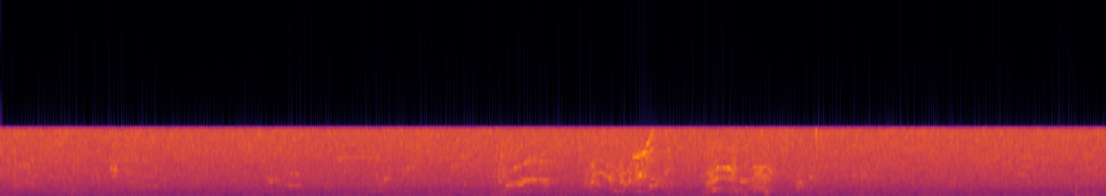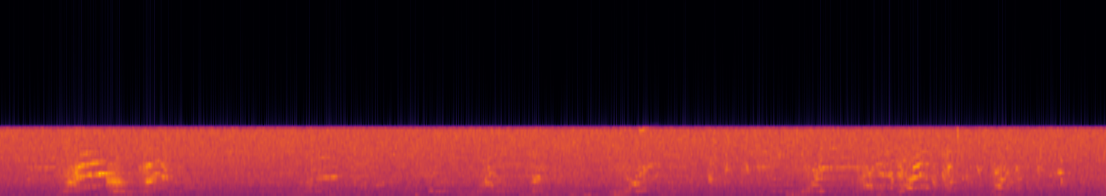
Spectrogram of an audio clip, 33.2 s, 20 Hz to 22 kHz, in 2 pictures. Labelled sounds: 0.2	2.5	killer whale, 0.53 to 4.9 kHz
4.0	4.6	killer whale, 0.82 to 3.5 kHz
4.9	10.2	killer whale, 0.50 to 8.0 kHz
10.5	11.7	killer whale, southern resident, 0.16 to 6.2 kHz
11.8	12.3	killer whale, 0.53 to 3.4 kHz
15.0	15.5	killer whale, 0.98 to 5.0 kHz
16.9	19.3	killer whale, southern resident, 0.14 to 8.0 kHz
21.1	22.5	killer whale, 0.50 to 5.0 kHz
23.0	23.6	killer whale, 0.14 to 2.5 kHz
23.6	24.9	killer whale, southern resident, 0.08 to 8.0 kHz
25.7	27.0	killer whale, 0.14 to 8.0 kHz
27.2	28.3	killer whale, southern resident, 0.21 to 5.6 kHz
28.4	32.7	killer whale, 0.04 to 8.0 kHz

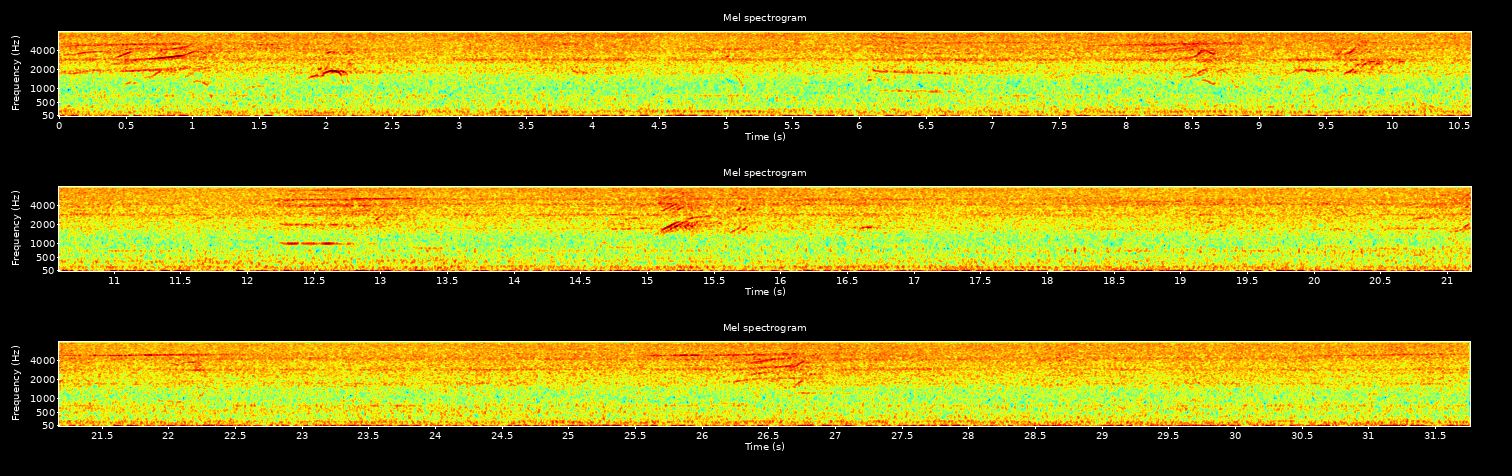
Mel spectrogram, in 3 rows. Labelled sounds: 0.0	1.2	killer whale, 1.2 to 5.2 kHz
1.8	2.2	killer whale, 1.5 to 3.8 kHz
6.0	6.7	killer whale, 0.85 to 2.0 kHz
9.3	10.0	killer whale, 1.8 to 4.0 kHz
12.2	13.2	killer whale, 2.4 to 6.9 kHz
14.7	15.8	killer whale, 1.5 to 6.5 kHz
25.6	26.9	killer whale, 1.2 to 5.2 kHz

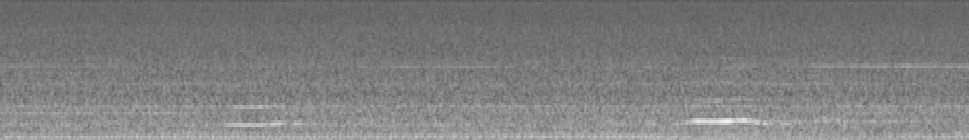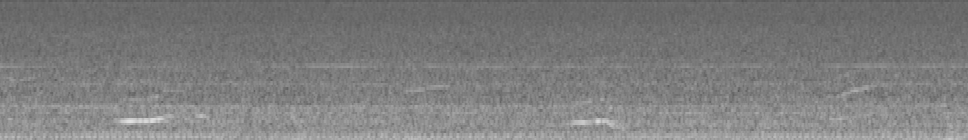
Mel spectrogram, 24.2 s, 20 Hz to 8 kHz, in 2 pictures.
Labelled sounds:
17.2	17.4	humpback whale, 1.0 to 1.2 kHz
22.6	23.0	humpback whale, 0.90 to 1.2 kHz

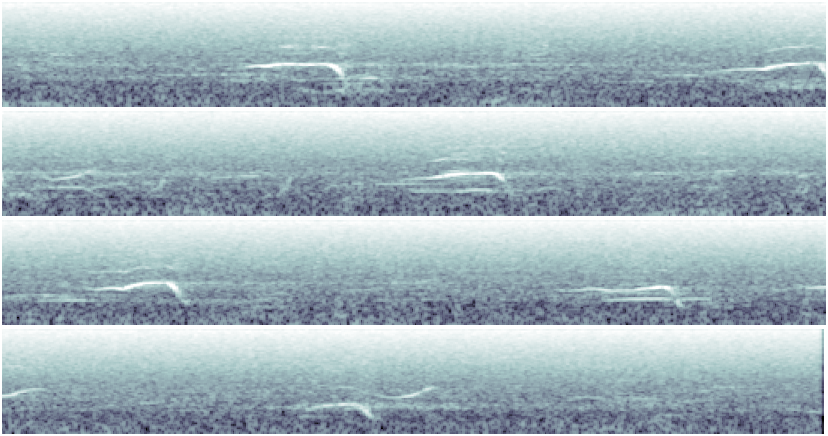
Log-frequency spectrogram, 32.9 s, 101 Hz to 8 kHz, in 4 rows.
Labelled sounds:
7.7	8.2	humpback whale, 1.0 to 1.3 kHz
12.5	12.8	humpback whale, 0.96 to 1.2 kHz
17.4	18.1	humpback whale, 0.86 to 1.2 kHz

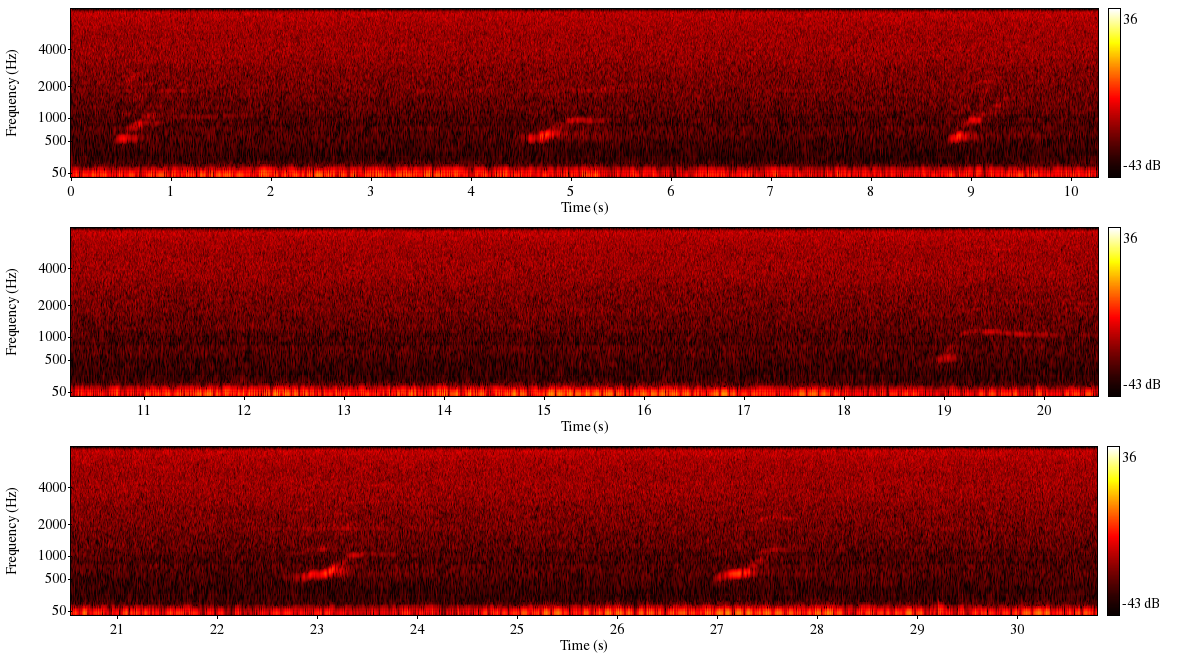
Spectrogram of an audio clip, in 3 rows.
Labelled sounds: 0.6	0.9	humpback whale, 0.80 to 0.93 kHz
4.8	5.3	humpback whale, 0.80 to 1.1 kHz
8.9	9.2	humpback whale, 0.80 to 1.2 kHz
19.1	19.7	humpback whale, 1.0 to 1.2 kHz
23.1	23.5	humpback whale, 0.80 to 1.1 kHz
27.4	27.7	humpback whale, 1.1 to 1.2 kHz

